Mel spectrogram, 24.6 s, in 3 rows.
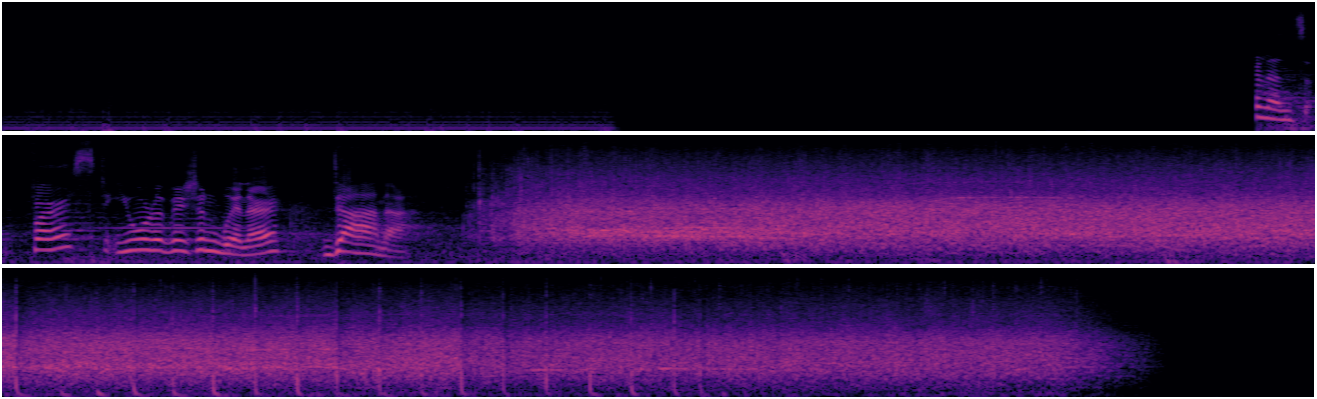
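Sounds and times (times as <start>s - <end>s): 
speech: 7.8s - 10.8s
audience applause: 11.1s - 23.6s.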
